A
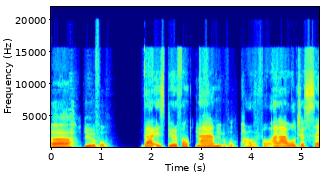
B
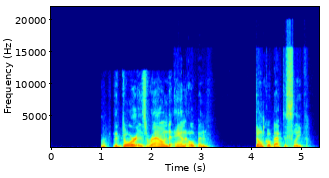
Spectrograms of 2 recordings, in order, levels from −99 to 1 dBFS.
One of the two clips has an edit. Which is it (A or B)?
A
